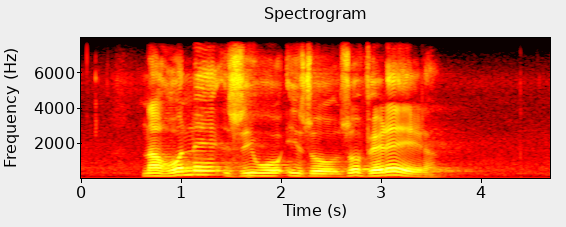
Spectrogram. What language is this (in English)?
Venda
